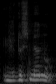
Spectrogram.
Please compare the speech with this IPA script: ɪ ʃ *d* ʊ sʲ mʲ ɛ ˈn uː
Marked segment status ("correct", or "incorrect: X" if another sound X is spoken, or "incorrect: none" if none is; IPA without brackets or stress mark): correct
